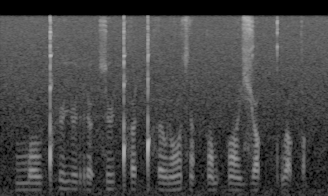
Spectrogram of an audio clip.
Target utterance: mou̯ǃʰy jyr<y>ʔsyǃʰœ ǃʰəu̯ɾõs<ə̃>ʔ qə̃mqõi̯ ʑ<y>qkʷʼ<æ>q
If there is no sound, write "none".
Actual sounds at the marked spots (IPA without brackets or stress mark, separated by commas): ø, ə̃, ø, œ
